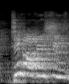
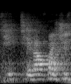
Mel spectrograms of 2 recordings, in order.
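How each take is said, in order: First: High, loud mock security order; barking TSA agent. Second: Stammered echo at normal pitch; flustered compliance. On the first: Airport agent ordering travelers in line, mock barking. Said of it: "you know how they're like". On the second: Retold or imitated. Teen traveler obeying the security agent, flustered echo. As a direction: repeat the order to yourself, obediently.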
